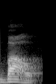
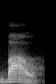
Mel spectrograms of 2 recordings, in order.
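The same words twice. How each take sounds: No difference in how they are said.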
